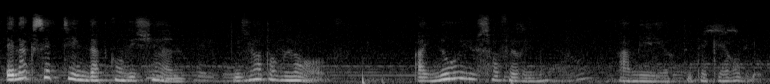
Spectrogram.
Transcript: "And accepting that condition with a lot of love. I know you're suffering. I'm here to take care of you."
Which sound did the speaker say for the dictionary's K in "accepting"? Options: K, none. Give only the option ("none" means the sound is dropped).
K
